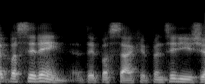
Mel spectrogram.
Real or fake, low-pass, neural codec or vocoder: fake; 7.2 kHz; codec, 16 kHz, 0.2 kbps, FocalCodec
